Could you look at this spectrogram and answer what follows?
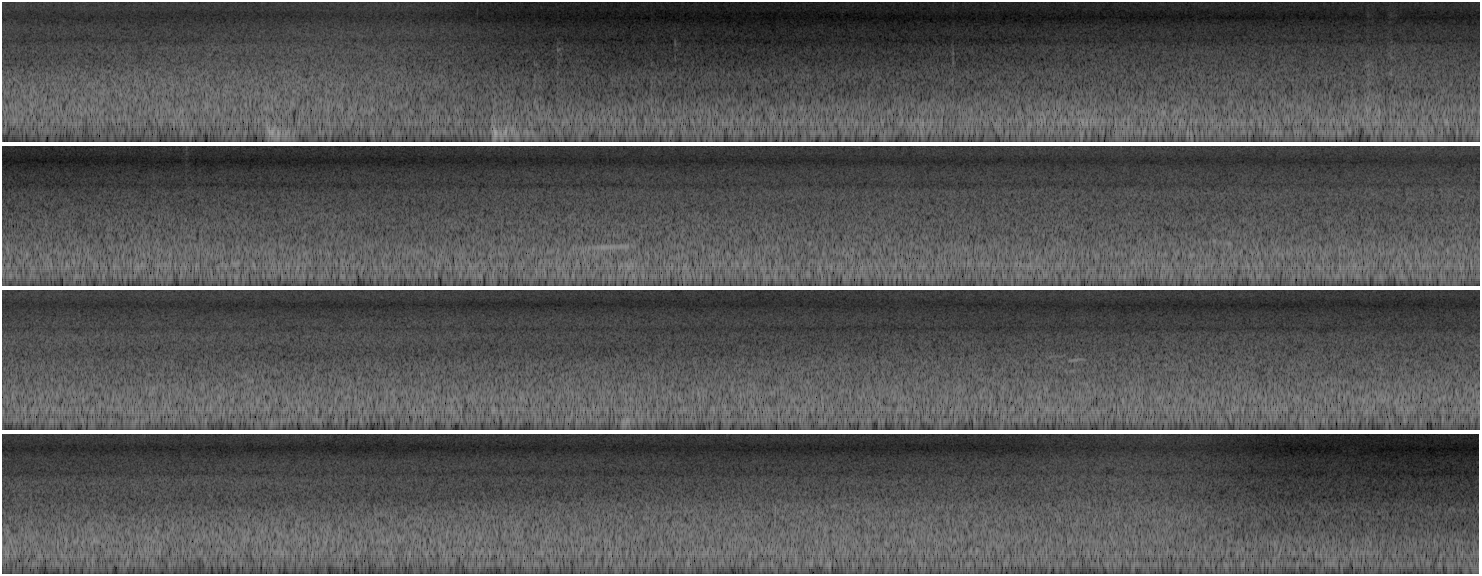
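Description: Breaking ocean surf on a beach: a steady wash of rows of large breakers, over five feet high, raised by a distant hurricane's swell. A brief low thump comes about two and a half seconds in.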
